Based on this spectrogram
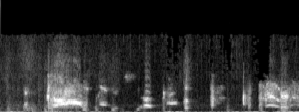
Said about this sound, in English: Yeah, cough that up.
